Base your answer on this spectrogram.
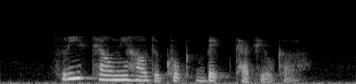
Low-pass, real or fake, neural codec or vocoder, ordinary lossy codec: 7.2 kHz; real; none; AAC, 16 kbps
